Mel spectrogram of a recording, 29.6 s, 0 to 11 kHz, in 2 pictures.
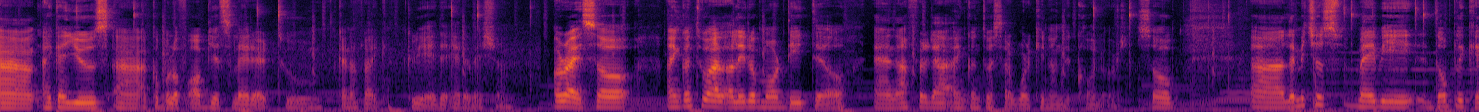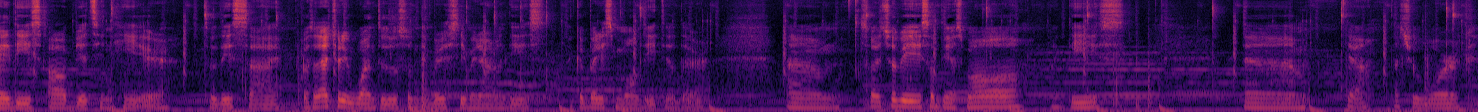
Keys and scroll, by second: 14.9 super+d.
